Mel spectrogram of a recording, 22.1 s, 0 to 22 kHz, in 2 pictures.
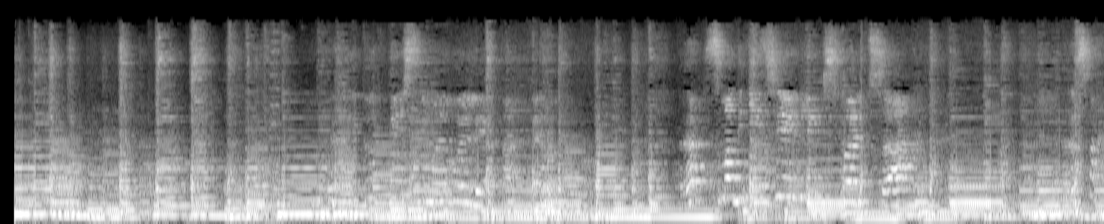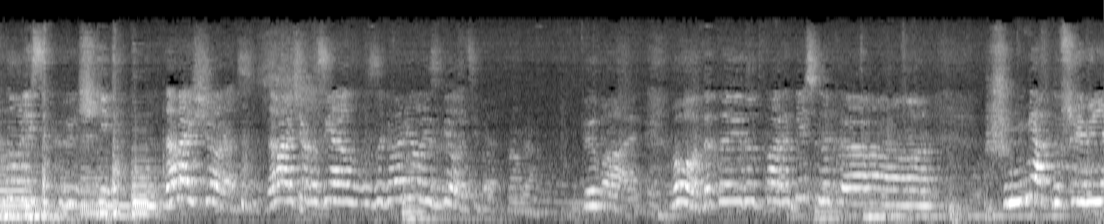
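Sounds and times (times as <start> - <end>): bass guitar low notes: 0.2 - 12.5
acoustic guitar strumming: 0.2 - 12.7.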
